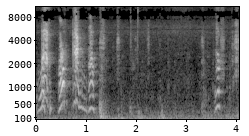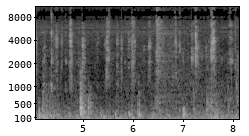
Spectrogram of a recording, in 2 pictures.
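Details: A red female toy poodle gives a quick run of high, whiny yelps, then goes mostly quiet.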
